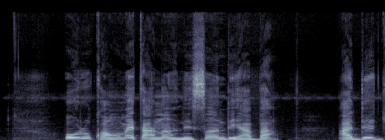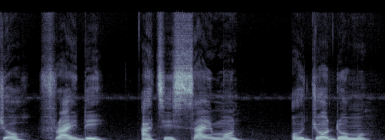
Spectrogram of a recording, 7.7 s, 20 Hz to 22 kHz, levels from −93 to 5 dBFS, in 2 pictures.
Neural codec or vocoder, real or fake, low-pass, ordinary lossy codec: none; real; none; none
